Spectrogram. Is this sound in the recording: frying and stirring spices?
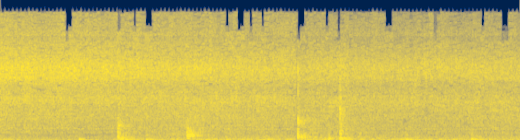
yes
